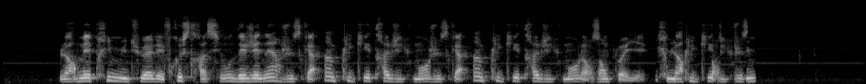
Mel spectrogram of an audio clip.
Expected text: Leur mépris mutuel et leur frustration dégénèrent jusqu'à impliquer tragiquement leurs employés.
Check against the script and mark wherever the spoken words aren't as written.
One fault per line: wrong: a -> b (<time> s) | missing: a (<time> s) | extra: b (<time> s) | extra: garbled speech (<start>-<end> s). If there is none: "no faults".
missing: leur (1.6 s)
extra: jusqu'à impliquer tragiquement (4.3 s)
extra: garbled speech (6.6-7.6 s)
